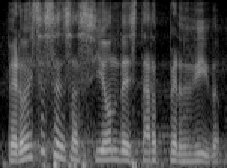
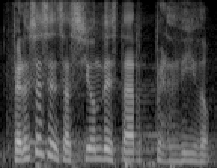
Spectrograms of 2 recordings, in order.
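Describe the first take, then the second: First: Said in the usual way. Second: Laughing through the line, a bit louder. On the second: Real, not acted. Preacher laughs with the recalling congregation, laughing. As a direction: chuckle as you say it. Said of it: "ya se están recordando ahí".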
